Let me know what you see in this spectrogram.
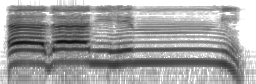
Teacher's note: يعني هتبقى ميم واحدة مشددة. آذانهم مي، أصلها آذانهم مي، لكن هتضغم الميم الأولى، في الميم الثانية تبقى ميم واحدة. · Term: الإدغام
